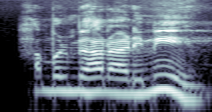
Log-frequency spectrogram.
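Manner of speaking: ordinary talk, nothing marked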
